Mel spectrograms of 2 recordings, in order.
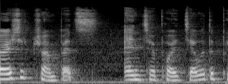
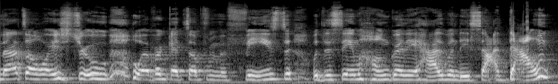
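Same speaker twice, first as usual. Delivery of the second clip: ordinary talk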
